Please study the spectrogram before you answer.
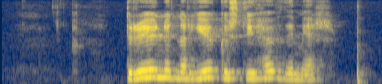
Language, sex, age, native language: Icelandic, female, 60-69, Icelandic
